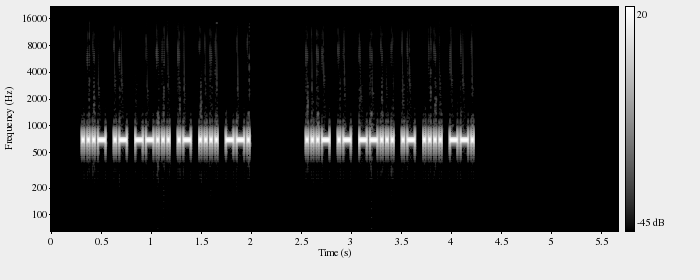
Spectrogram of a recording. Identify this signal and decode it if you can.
Morse code, heard as a keyed tone, about 46 wpm, 700 Hz. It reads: VA7AHG VA7AHG
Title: DXCC-100 Call Signs - 6 Characters - Repeated 2x - 45wpm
